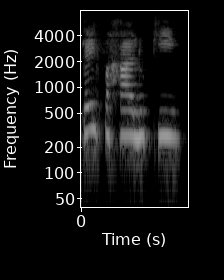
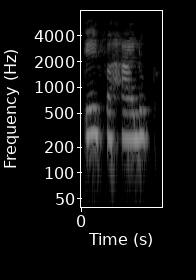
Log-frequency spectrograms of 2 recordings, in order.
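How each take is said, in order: First: The last word ends with a final vowel sound. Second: The last word ends on a bare consonant. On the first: This is the textbook form used while learning. The speaker calls it wrong. "misalnya, di sini" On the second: This is how native speakers actually say it. The speaker calls it right.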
